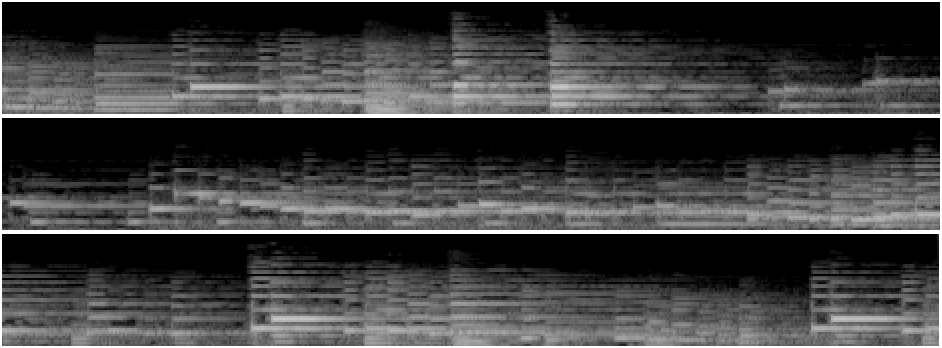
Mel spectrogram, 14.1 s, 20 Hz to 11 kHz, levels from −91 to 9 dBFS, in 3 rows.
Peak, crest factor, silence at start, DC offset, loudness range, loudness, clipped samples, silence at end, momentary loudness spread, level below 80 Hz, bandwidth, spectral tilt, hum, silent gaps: -6 dBFS; 20 dB; 0 s; under 0.1%; 7 LU; -27 LUFS; under 0.1%; 0 s; 18 LU; -58 dBFS; 5.8 kHz; -9 dB/octave; none; none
